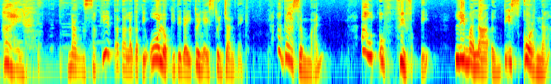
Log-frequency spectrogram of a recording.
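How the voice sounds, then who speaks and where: A woman with an Ilocano accent playing an exasperated, high-strung spinster schoolteacher in a comedy drama, dramatic and scolding. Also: sing-song, slow, warm tone, husky, full character voice. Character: exasperated, high-blooded old-maid schoolteacher. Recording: music behind. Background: music.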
